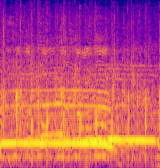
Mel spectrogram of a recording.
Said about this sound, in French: C'est avec ça, on les applaudit bien fort, plus que ça, ça pique pas,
